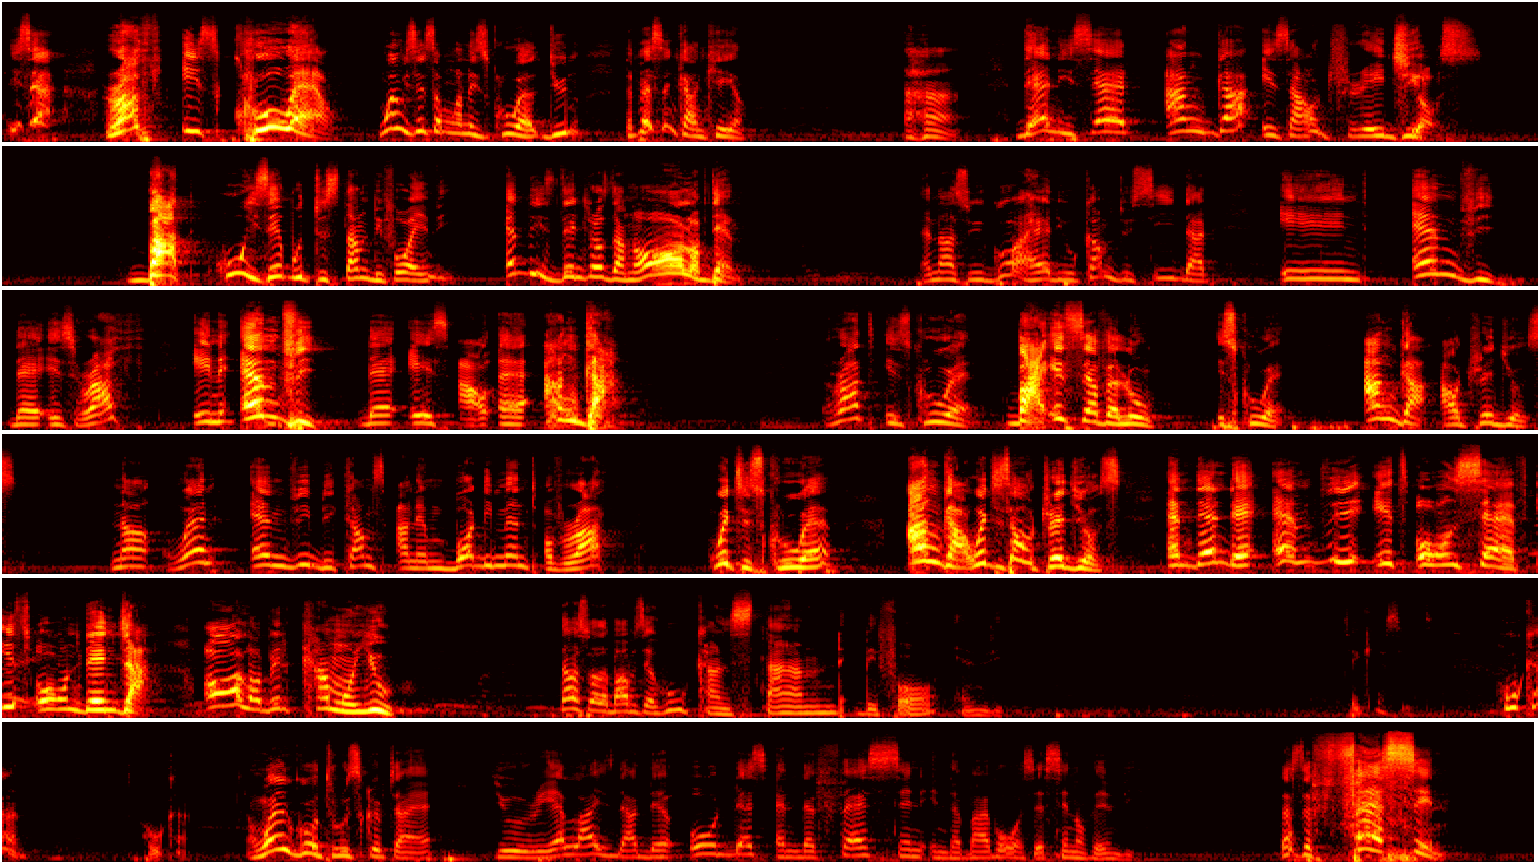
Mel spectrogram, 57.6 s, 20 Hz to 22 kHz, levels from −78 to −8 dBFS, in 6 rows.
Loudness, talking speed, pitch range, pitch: -26 LUFS, 155 wpm, 180-280 Hz, 225 Hz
